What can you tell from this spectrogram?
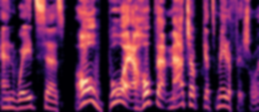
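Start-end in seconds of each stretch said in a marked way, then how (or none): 1.1-3.9 mock thrilled announcer-style delivery, loud, all-excited gush. Retelling what a commentator said about a matchup: imitating someone excited. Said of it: "he's all excited".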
